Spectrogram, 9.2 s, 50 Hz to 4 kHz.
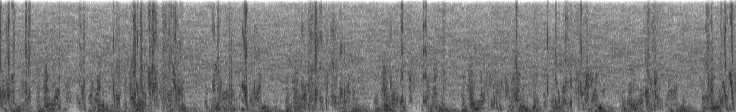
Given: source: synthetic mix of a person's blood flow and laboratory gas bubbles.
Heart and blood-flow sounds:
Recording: Doppler ultrasound of blood flow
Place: precordium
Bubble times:
0.00-0.41 s: bubbles
0.53-0.60 s: bubbles
0.64-0.92 s: bubbles
0.95-1.11 s: bubbles
1.39-1.52 s: bubbles
1.59-2.30 s: bubbles
2.65-3.27 s: bubbles
3.62-4.36 s: bubbles
4.39-4.50 s: bubbles
4.79-5.37 s: bubbles
5.42-5.58 s: bubbles
5.98-6.56 s: bubbles
6.64-6.77 s: bubbles
6.82-6.88 s: bubbles
6.92-7.62 s: bubbles
7.73-7.98 s: bubbles
8.03-8.32 s: bubbles
8.35-8.43 s: bubbles
8.53-8.59 s: bubbles
8.79-9.21 s: bubbles
From the record:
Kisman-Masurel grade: 342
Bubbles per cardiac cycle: rolling drumbeat, 9 or more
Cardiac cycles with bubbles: 100%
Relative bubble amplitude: moderate (0.250 to 0.450)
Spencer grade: 3 (all of the cardiac periods contain showers or single bubble signals, but not dominating or overriding the cardiac motion signals)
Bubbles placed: anywhere in the cardiac cycle

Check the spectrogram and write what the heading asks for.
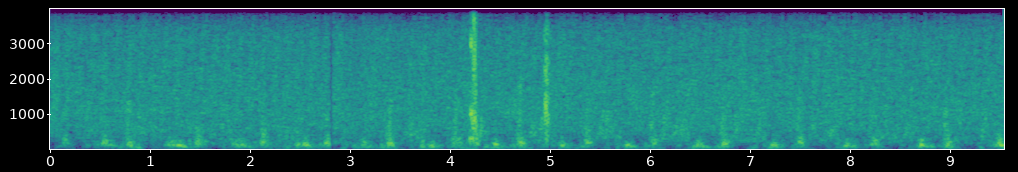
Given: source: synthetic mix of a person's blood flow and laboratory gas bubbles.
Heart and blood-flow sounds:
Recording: Doppler ultrasound of blood flow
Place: precordium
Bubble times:
4.16-4.33 s: bubbles
From the record:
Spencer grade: 1 (occasional bubble signal discernible with the cardiac motion signal, with majority of cardiac periods free of bubbles)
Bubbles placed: anywhere in the cardiac cycle

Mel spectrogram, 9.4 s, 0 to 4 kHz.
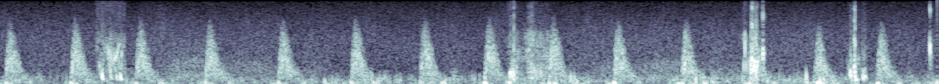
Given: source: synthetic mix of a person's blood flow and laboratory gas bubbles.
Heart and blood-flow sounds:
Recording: Doppler ultrasound of blood flow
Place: subclavian vein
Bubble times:
0.98-1.28 s: bubbles
5.09-5.54 s: bubbles
7.43-7.69 s: bubbles
8.49-8.71 s: bubbles
9.29-9.37 s: bubbles
From the record:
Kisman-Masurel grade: 123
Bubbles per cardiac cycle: 1 to 2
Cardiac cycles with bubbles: 10 to 50%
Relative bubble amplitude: loud (0.450 to 0.775)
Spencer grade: 2 (many but less than half of the cardiac periods contain bubble signals, singularly or in groups)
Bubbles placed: anywhere in the cardiac cycle

